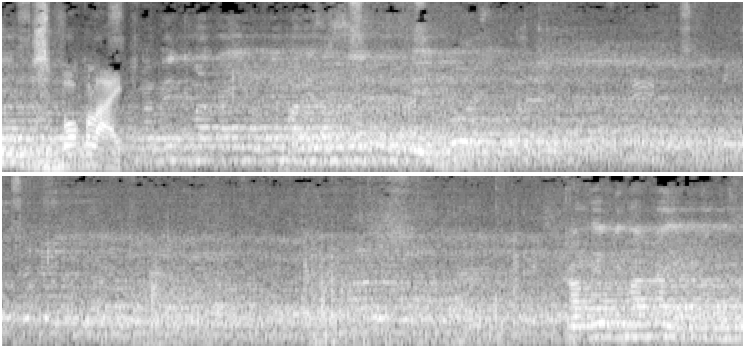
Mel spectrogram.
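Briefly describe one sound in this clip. A crowd of men and women chatters and murmurs nearby throughout.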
